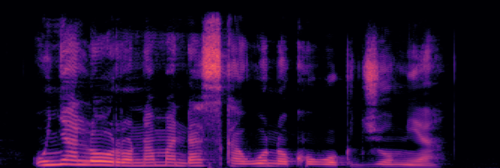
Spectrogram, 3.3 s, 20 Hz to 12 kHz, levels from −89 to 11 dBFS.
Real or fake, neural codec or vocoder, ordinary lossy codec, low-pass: real; none; none; 10.8 kHz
